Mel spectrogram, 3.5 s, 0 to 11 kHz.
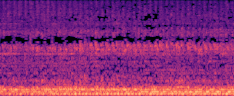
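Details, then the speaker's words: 1973 car on 26-inch wheels with a 350 V8 idling smoothly after a retaining spring seat fix: faint puffing tick on the low rumble from an exhaust leak. "I hear that exhaust leak. All I hear that exhaust leak now. I done heard it. All I can hear is that exhaust leak."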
